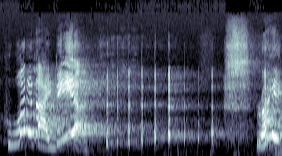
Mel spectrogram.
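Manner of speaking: loud, high, laughing outburst; laughing exclamation. Real, not acted. Preacher delighting in Peter's bold request, laughing exclamation.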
